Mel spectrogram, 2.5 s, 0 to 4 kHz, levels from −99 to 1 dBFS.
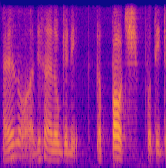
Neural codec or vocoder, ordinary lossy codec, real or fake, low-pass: codec, 16 kHz, 0.9 kbps, LongCat-Audio-Codec; none; fake; 3.6 kHz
